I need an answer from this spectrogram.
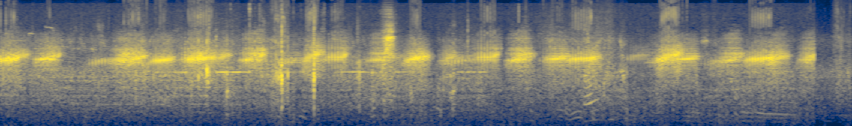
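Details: In the coastal dunes of Bon-Abri at Hillion, France, a common parsley frog gives short, knocking notes in a steady series, like two pétanque balls clashing together.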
